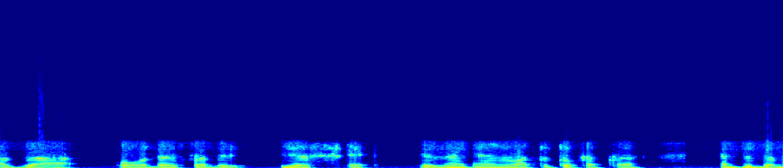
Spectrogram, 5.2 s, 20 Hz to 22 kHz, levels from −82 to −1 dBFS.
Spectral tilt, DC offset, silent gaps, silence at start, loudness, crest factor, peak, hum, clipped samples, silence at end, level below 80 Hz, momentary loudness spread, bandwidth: -8.5 dB/octave; under 0.1%; none; 0 s; -38 LUFS; 14 dB; -22 dBFS; none; under 0.1%; 0 s; -62 dBFS; 8 LU; 9.4 kHz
